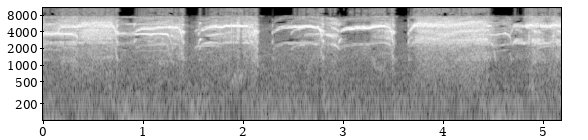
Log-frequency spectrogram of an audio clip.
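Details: Peregrine falcon nest in Madrid, female landing with the remnants of a pigeon at mid-morning; loud, insistent wailing calls, each roughly a second long, repeated steadily with short silent gaps.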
